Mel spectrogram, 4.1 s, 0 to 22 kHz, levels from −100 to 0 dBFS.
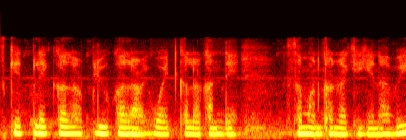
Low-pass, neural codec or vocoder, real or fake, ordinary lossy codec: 7.2 kHz; none; real; none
